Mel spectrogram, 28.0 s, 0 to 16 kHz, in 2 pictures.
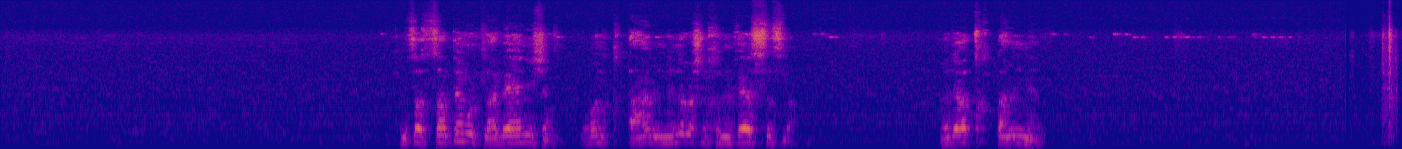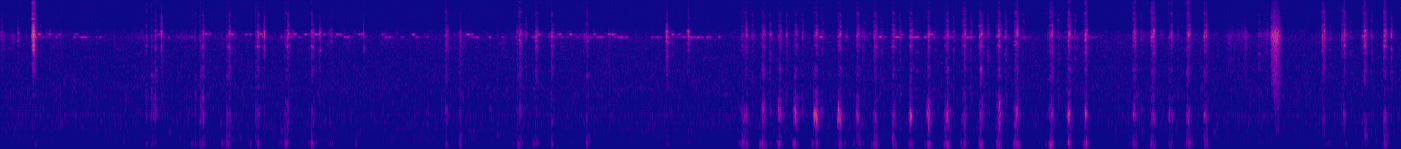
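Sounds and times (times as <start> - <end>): light ticks and scrapes on fabric: 25.4 - 28.0.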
